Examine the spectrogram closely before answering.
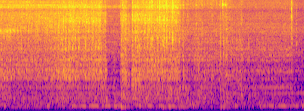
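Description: Drill press with a large twist drill cutting through thick steel: a dense, steady scraping grind over the hum of the press motor, with a short break about two seconds in. The cut eases off after about three and a half seconds.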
